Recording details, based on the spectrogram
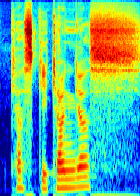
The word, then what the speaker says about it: Kaskikangas: Isa Tidblad, Kaskikangas. Du uttalar hennes efternamn jättebra.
